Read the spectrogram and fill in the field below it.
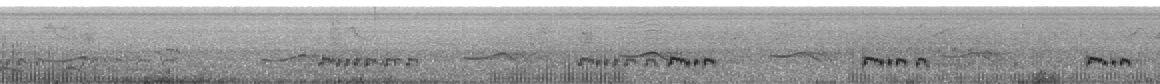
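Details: A zebra dove sings as a lure for trapping wild doves. Crisp trills of fast, soft coos repeat every two seconds or so, and fainter answering doves coo in the background.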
